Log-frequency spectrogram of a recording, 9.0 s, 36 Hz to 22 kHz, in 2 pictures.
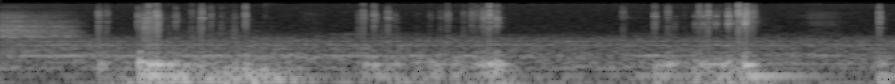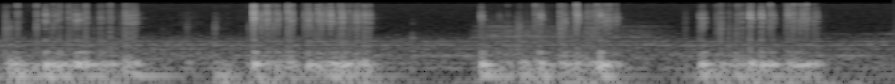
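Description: Long painted nails from both hands scratch and tap directly on the hollow metal mesh grille of a medium-sized Blue Yeti USB microphone with a metal body. The scratching comes in repeated bursts that sound as a deep, boomy rumble with a low hum around 164 Hz, scattered with brief, sharp, bright ticks from the nails.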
